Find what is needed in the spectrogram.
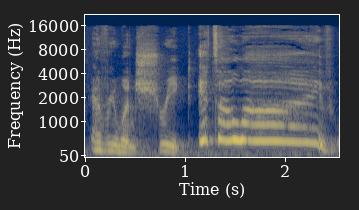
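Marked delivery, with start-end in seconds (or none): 1.1-2.5 much higher and louder, slow and drawn out; terrified shout. Acted. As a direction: scream it like a horror film. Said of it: "Robert shouted".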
